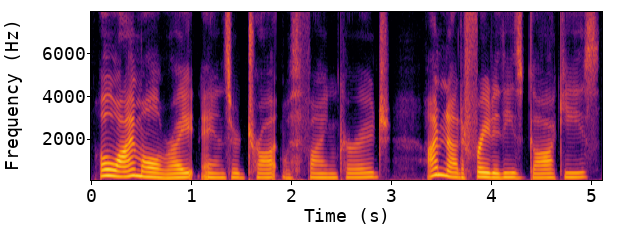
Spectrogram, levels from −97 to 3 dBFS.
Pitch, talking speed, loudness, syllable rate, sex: 215 Hz, 175 wpm, -17 LUFS, 4.9 syllables/s, female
